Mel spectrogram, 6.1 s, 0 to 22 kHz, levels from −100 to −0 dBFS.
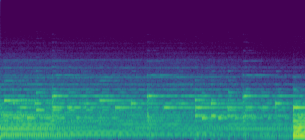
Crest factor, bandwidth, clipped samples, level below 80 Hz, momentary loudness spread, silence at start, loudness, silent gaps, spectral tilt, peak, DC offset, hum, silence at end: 20 dB; 4.7 kHz; under 0.1%; -40 dBFS; 8 LU; 0 s; -27 LUFS; none; -11 dB/octave; -4 dBFS; under 0.1%; none; 0 s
